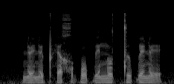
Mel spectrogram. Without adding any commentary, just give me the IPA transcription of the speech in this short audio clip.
ɳ e˨ ɳ e˦˨ pʰ e˨ χ o˦ k͡p o˨ ɓ e˦ n o˦ tː ɯ˦ ɓ e˦ ɳ e˨

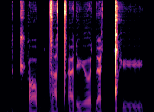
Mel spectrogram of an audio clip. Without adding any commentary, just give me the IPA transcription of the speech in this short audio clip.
t͡ʃʼ ɔ b d a tʼ ɐ ɾ y ʊ̯ ɗ ɐ ǃʰ y

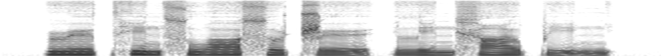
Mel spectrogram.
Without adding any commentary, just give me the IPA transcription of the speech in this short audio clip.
ɻ ɻ̩˥ t̪ʰ i˥˩ n s w ɔ˥ s u˥˧ ʈ͡ʂ ɻ̩˥˩ | l i˧˥ n x ɑ˥ ʊ̯ p ḭ˨˩˦ ŋ

